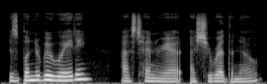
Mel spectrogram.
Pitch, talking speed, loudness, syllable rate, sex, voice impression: 165 Hz, 225 wpm, -17 LUFS, 7.3 syllables/s, female, slightly feminine, adult-like, slightly cool, intellectual, slightly calm, slightly sweet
